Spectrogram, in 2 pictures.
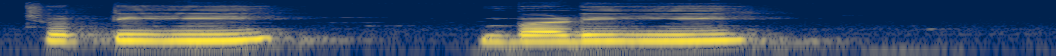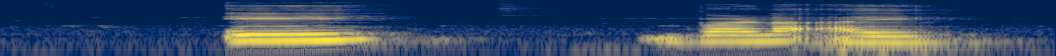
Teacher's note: जिन स्वरों के उच्चारण से जिह्वा का अग्रभाग सक्रिय रहता है उन्हें अग्र स्वर कहते हैं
